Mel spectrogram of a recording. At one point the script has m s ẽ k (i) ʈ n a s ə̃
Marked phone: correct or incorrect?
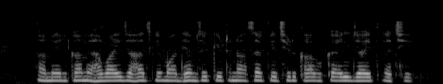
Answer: correct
